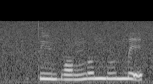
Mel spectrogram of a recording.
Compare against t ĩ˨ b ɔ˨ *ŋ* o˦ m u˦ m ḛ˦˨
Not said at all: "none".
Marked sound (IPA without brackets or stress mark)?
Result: ŋ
